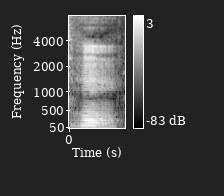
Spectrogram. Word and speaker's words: hmm: linked on Hacker News it's called hmm it's actually pronounced hmm and I came to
